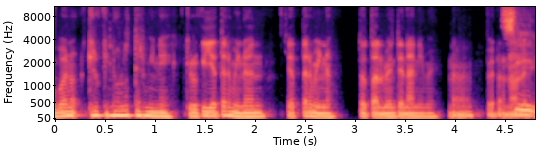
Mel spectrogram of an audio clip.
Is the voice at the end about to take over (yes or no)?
yes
